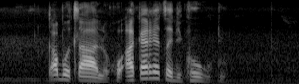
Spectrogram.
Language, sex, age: Tswana, male, 24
